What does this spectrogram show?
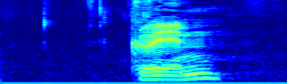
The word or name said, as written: Grim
